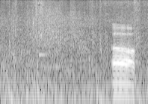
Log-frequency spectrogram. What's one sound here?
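A heavy gun fires with loud, booming blasts.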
